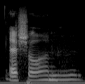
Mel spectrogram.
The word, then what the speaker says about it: echelon: I call it Echelon. It's supposed to be a soft CH. It's like, I don't know, French.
